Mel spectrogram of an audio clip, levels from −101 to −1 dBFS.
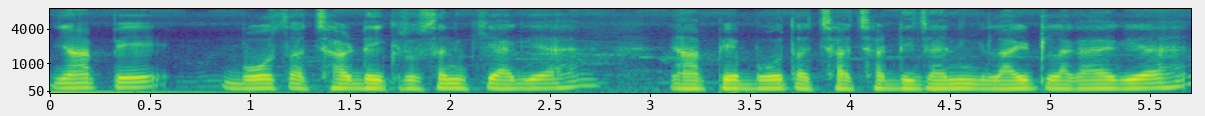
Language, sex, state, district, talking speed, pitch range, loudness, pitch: Hindi, male, Jharkhand, Ranchi, 190 wpm, 115-125 Hz, -15 LUFS, 120 Hz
